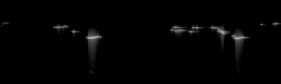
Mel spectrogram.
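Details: Wallcreeper calling: thin, high-pitched whistled notes, short sliding and descending, given in two spaced bursts against a silent background.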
